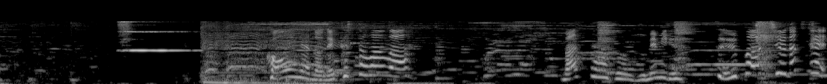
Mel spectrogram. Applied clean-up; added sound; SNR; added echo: classical method Wiener filter.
